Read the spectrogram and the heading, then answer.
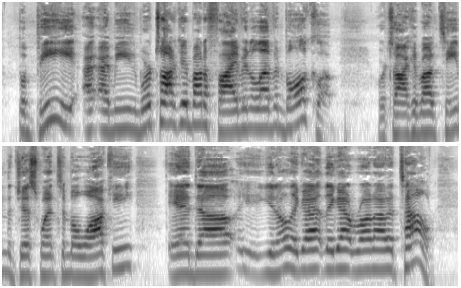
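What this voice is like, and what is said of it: Slightly hoarse voice. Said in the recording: “my voice is a little hoarse today”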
